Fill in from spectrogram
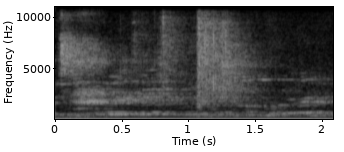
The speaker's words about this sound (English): Now, since you already mastered that, slap somebody a palm burning, face reddening high five, and tell that person you will break through.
